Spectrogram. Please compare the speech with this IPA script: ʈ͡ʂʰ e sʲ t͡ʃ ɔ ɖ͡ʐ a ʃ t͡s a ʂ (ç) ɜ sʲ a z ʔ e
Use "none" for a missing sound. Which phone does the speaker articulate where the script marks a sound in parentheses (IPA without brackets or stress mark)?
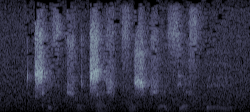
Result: t͡ʃ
